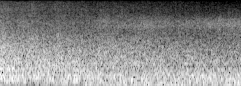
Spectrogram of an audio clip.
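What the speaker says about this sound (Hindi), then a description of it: "सर ये मोरजिम बीच है। और मोरजिम बीच गोवा में पड़ता है।" Ocean waves at Morjim Beach in Goa, heard as a steady, loud, broad rush of surf mixed with wind noise on the microphone, continuous and without talking.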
